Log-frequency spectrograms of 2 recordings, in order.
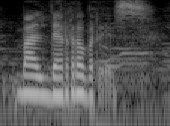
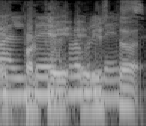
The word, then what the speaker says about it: Valderrobres: No son robles, son robres. Valderrobres. Pero, y entonces, a ver, yo no me hecho, quiero meter con los... no es porque Valderrobles.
